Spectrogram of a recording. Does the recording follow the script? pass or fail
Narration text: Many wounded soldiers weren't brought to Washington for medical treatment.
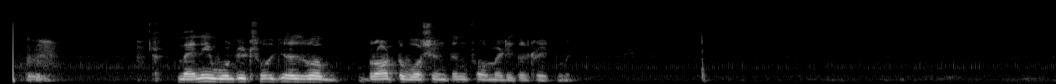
fail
